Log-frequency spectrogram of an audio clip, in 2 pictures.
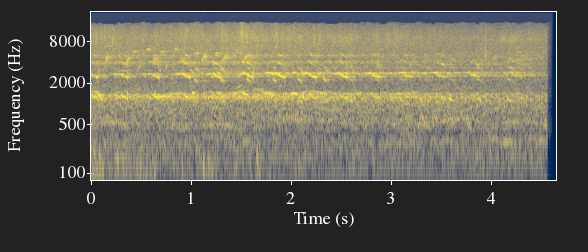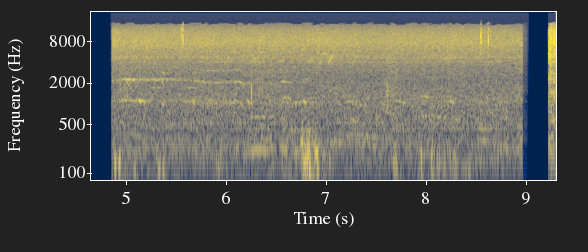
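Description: Birds calling in a quick run of short repeated notes, loudest in the first half. The calls continue fainter after a brief dropout, with a short thump near the end.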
